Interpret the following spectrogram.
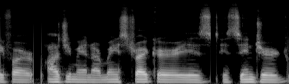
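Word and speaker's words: Agyemang: It's Patrick Ajiman.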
